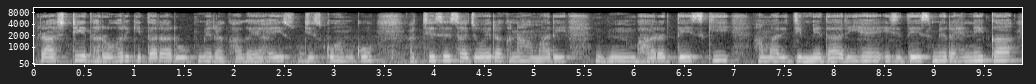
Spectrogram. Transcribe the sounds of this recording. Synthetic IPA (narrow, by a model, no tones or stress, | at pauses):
ɾaːʃʈɾijəd̪ʱɐɾoːɦəɾkit̪ɐɾaɾuːpmẽɾɐkʰaɡɐjaɦɛd͡ʒɪskoɦɐmkoɐtːʃʰesesɐd͡ʒoːjɾɐkʰnaɦɐmaːɾi | bʱaːɾət̪̚d̪eːʃki | hɐmaːɾizɪmːed̪aːɾiɦɛɪsd̪eːʃmẽɾɛɦneka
